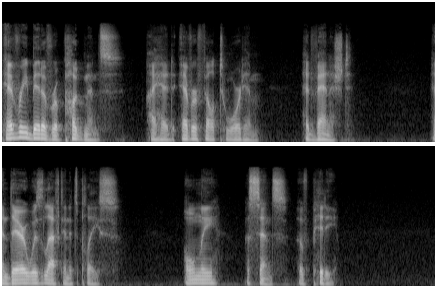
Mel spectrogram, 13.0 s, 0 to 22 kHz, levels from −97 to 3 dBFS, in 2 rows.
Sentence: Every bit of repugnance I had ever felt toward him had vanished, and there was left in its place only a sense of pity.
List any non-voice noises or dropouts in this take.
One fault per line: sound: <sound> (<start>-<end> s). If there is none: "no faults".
no faults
